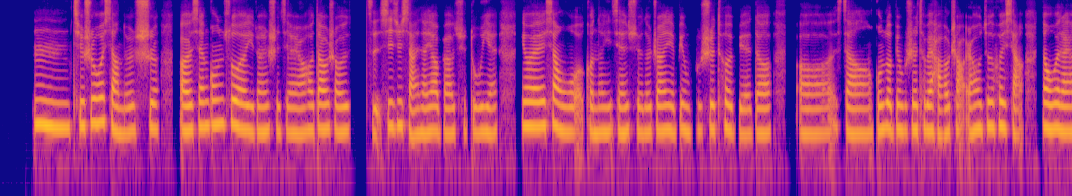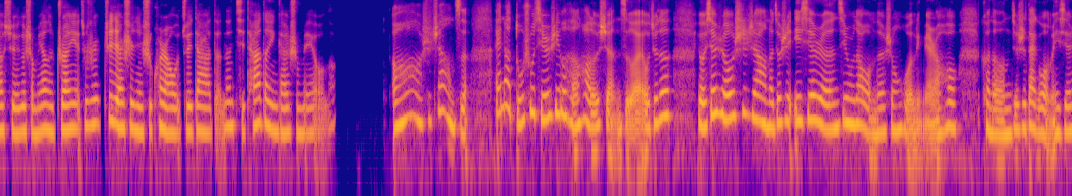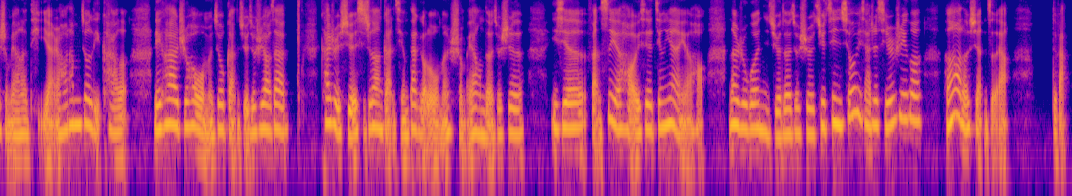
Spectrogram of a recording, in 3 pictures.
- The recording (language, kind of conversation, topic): Chinese, advice, 分手后我该如何开始自我修复并实现成长？
- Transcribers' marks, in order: tsk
